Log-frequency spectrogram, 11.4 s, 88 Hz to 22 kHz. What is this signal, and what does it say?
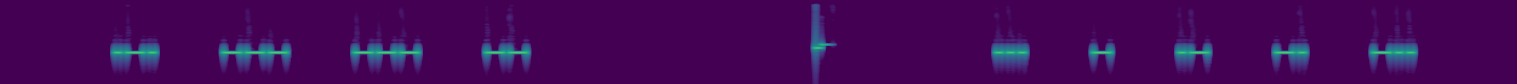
Morse code, heard as a keyed tone, about 28 wpm, spaced as for 13 wpm, 700 Hz. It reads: ROOM STAND
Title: 4x Character Spacing - Top 500 Words - 28wpm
